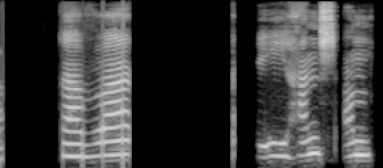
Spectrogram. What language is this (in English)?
Icelandic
